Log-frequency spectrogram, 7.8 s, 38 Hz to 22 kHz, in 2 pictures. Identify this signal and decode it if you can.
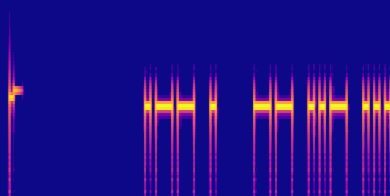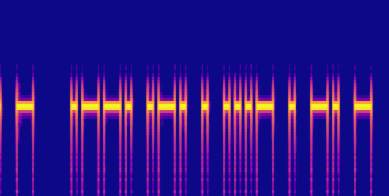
Morse code, heard as a keyed tone, about 22 wpm, 700 Hz. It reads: WE MUST PREVENT
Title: Sentences from Top 1100 Words 22wpm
